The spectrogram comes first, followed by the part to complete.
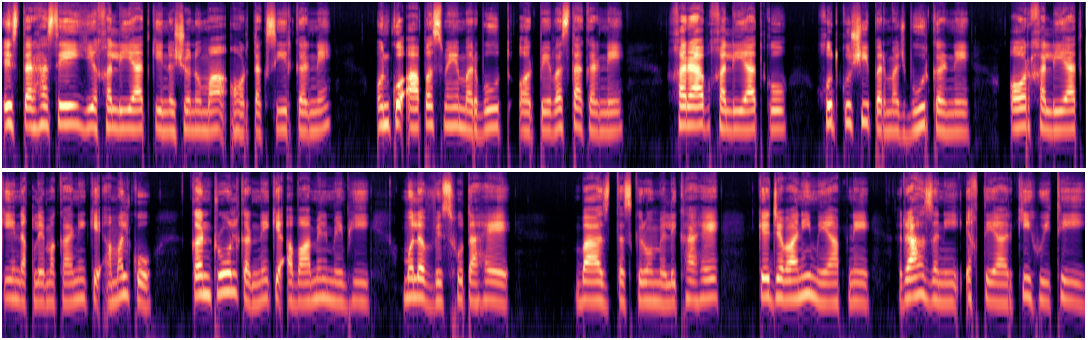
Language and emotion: Urdu, neutral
